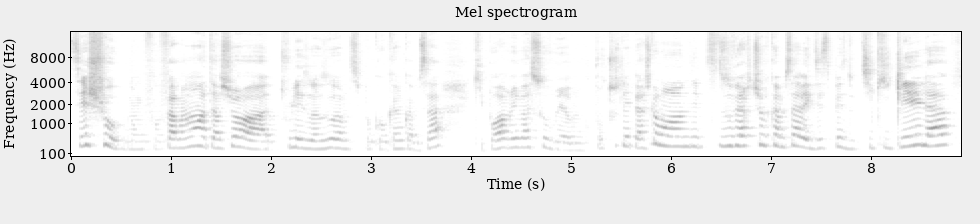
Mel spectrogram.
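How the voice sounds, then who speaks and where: A young woman with a fairly high voice talks through her advice in a loose, chatty way. She stumbles, restarts and fills pauses, laughing lightly at her own slips. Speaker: bird-keeping vlogger. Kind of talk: casual advice vlog.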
